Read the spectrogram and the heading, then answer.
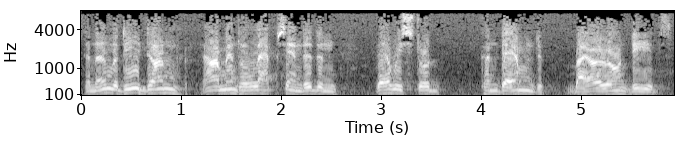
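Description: An actor playing a proud, analytical titled surgeon in a classic radio drama, speaking formally and theatrically with pauses for emphasis. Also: male voice, fairly low pitch, husky. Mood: grave, analytical. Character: proud, analytical titled British surgeon confined for attempted murder. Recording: muffled old radio recording.

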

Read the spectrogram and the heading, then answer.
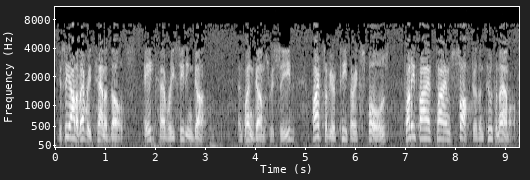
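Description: A man's voice: mid-range voice, breathy edge. An American man announcing and reading ads in a polished, salesmanlike 1940s radio style. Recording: muffled old radio recording.

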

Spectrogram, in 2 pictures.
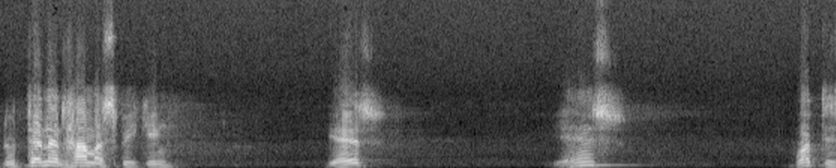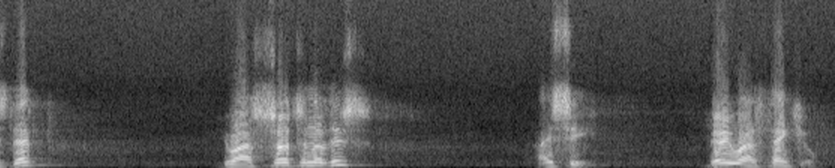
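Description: A man's voice: high-pitched, lively intonation, slow, long pauses, breathy edge, exaggerated voice. A man playing a stern, formal police lieutenant from abroad in a 1950s radio drama, speaking precisely and without contractions. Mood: grave. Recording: dull old radio broadcast.

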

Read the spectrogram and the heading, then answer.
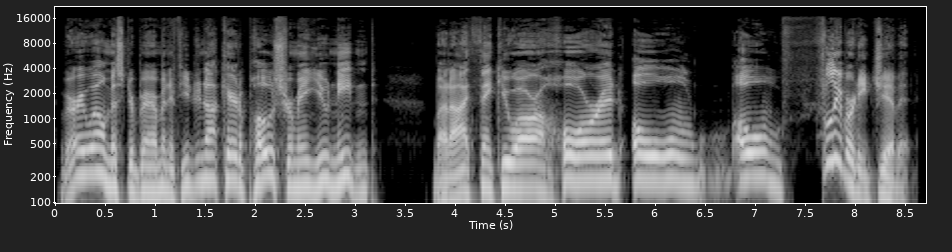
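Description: A man putting on a brisk young woman. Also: a little high, very animated, no room sound, studio quality, pitched above the performer's own voice. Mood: indignant.

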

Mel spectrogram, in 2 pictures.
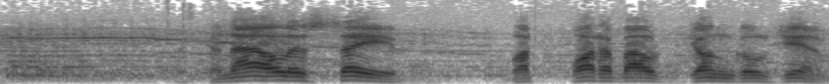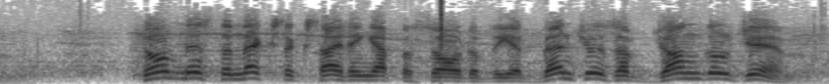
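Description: A man with an American accent narrating a scripted 1940s radio serial in a dramatic, declamatory manner. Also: on the high side. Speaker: announcer and narrator. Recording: dull old radio recording.

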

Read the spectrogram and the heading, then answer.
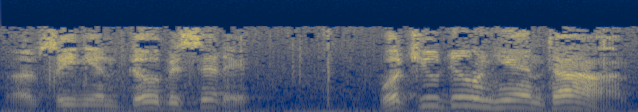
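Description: An actor playing a grudging, wary Old West sheriff with an American accent and folksy speech in an old radio western. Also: male voice, on the high side, huge pitch swings, brisk, sharp tone, slightly rough, full character voice. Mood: stern, wary. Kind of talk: 1950s radio western acting. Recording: dull, hissy old radio recording.

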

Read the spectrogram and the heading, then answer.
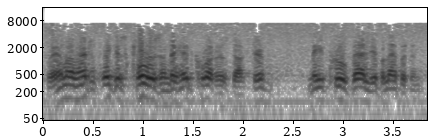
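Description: An actor playing a blunt, commanding police lieutenant in an old radio crime drama, with clipped delivery. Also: male voice, mid-range voice, animated, fast talker, breathy edge. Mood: firm, matter-of-fact. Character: brisk, hard-nosed police detective lieutenant. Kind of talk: 1930s radio acting. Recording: noisy, muffled old radio recording.

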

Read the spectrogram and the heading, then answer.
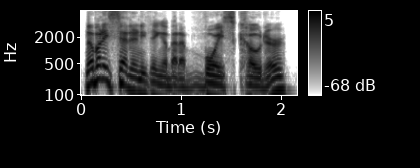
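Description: A man's voice: deep voice, huge pitch swings, quick pace, a bit bright, no room sound, clean studio sound, exaggerated voice. A man voicing a cocky, impatient starship smuggler captain in an audiobook. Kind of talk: audiobook character voice.

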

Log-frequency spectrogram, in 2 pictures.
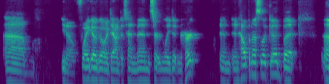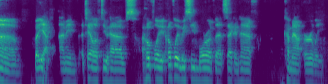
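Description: An American man co-hosting a podcast, giving easygoing, filler-filled opinions on a soccer game. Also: mid-range voice. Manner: relaxed, filler-heavy. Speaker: podcast co-host. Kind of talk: casual sports chat.

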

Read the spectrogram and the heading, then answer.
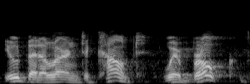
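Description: An actor playing a wisecracking, long-suffering detective's assistant, wry and brisk, in a 1950s radio drama. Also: male voice, medium pitch, expressive, breathy edge. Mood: urgent, wry. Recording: muffled 1950 radio recording, loud music.

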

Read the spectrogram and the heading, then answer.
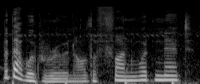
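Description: A woman's voice: on the low side, animated, moderate pace, warm tone, slight background noise, natural voice. A woman playing a haughty, sarcastic female vampire in a roleplay audio drama, mocking and theatrical as she taunts her rival. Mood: haughty, menacing.

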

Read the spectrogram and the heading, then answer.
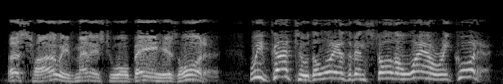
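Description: An actor playing an exasperated heir who must speak only in emphatic, theatrical rhyme, in an old radio drama. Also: male voice, sits high, a little fast, pushed and bright, slightly rough, full character voice. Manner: theatrical, emphatic rhyming delivery. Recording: noisy vintage radio recording.

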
